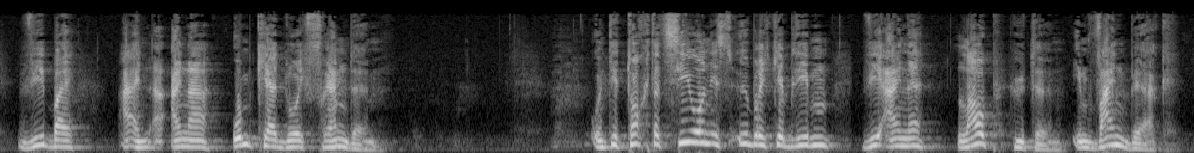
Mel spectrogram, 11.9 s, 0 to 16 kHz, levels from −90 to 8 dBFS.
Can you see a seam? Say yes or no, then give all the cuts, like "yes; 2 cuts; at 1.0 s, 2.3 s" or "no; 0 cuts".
yes; 2 cuts; at 8.5 s, 10.7 s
